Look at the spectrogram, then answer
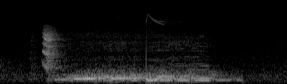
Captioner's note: A sound from dad's teeth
